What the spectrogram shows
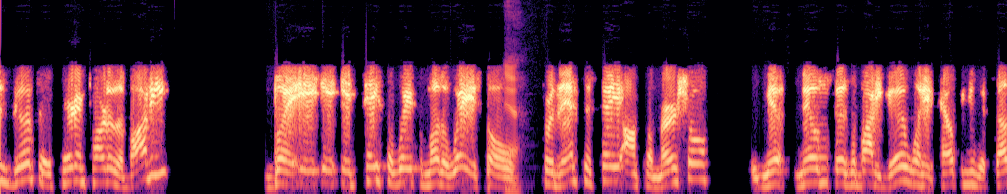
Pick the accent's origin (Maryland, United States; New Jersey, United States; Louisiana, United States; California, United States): California, United States; Carson; yeah, I'm from Carson too.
